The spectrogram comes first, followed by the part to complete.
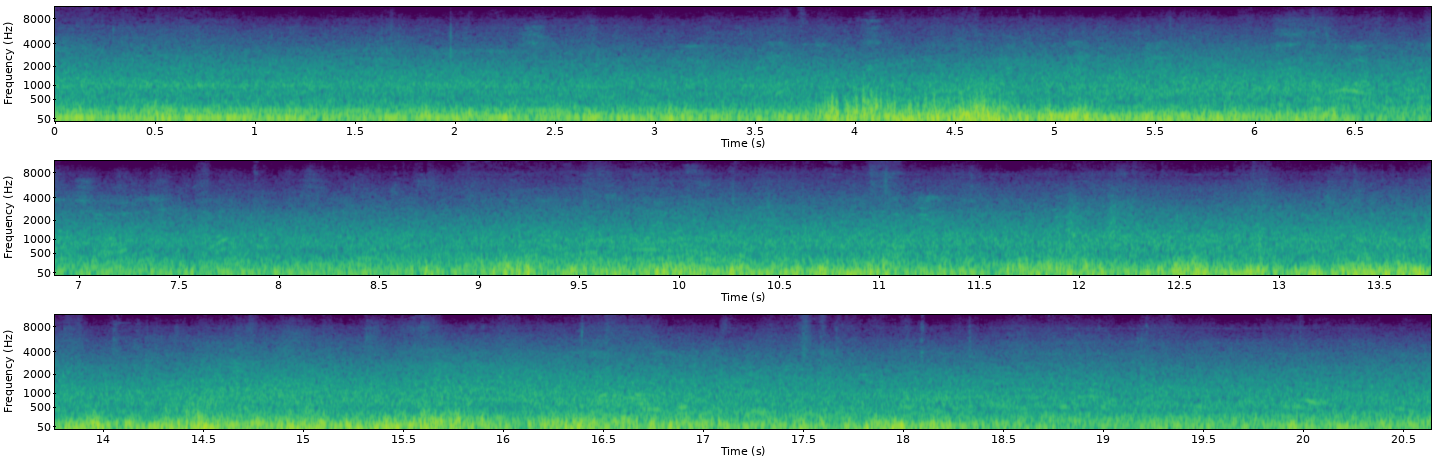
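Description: Outdoor street ambience: wind rumbling on the microphone over distant traffic, with indistinct voices and a brief voice about four seconds in.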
